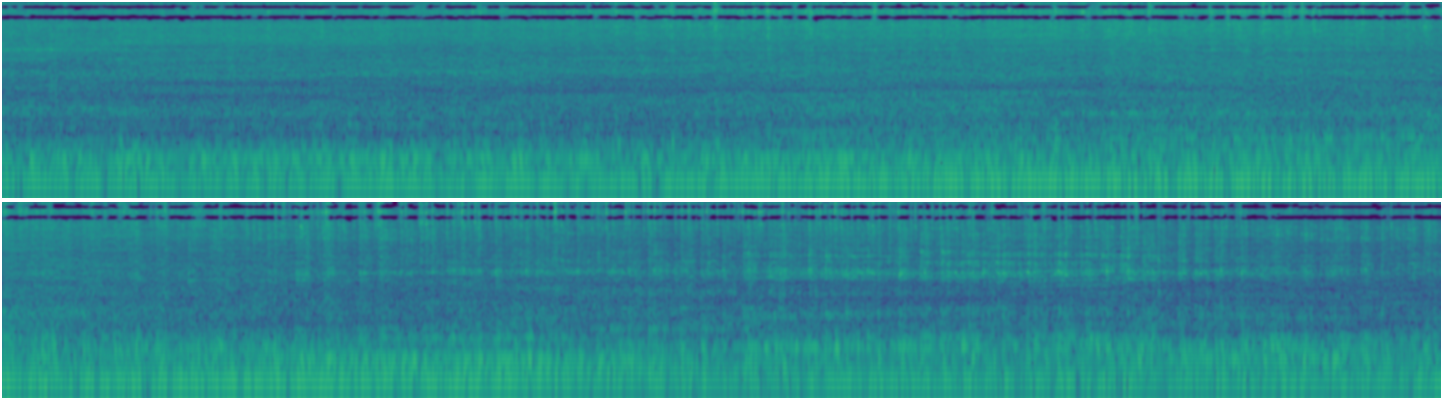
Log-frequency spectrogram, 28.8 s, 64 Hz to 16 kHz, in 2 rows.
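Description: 1970 Chevrolet Chevelle SS's V8 engine idling steadily.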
